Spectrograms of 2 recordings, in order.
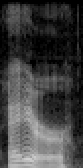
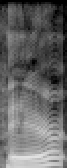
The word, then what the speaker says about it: Aer: It is spelled A-E-R for listeners. Just a little bit of funky, but yeah, it is pronounced air.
